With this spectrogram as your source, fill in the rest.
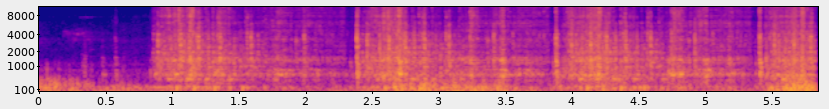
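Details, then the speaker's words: Montgomery Ward rototiller no-start, spark plug reinstalled for test: four recoil pulls about every second and a half, whirring crank with no pop or firing; no spark confirmed, ignition under shroud to be checked. "I would say we have no spark."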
